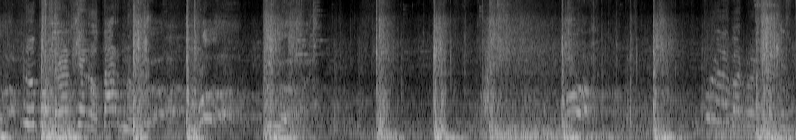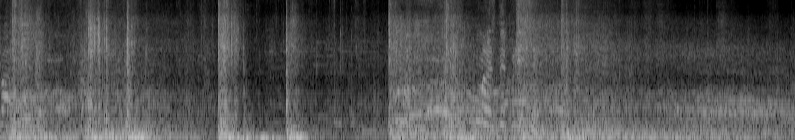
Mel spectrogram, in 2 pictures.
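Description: Men grunt and cry out as blows hit them.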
